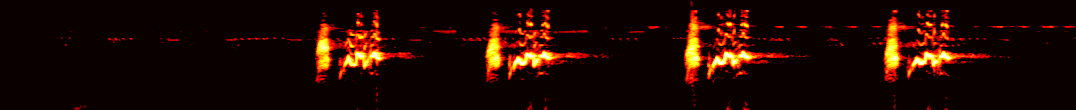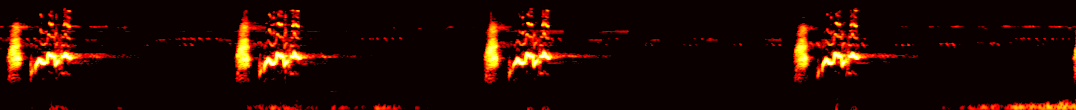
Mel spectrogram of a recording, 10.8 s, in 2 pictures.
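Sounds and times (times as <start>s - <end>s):
sooty-headed bulbul singing: 0.1s - 10.7s.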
